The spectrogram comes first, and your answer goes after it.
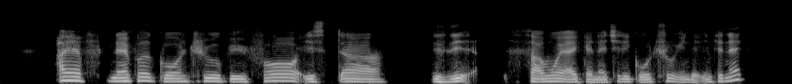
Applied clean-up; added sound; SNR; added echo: neural mask model Resemble Enhance denoiser.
